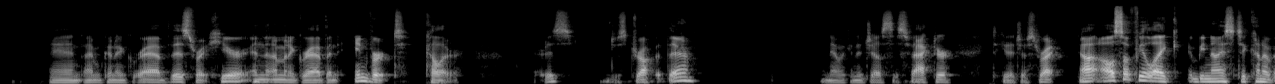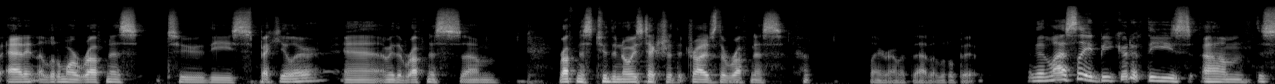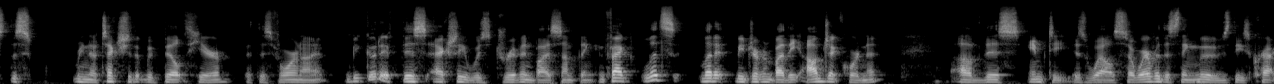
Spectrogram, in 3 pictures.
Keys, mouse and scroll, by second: 1.0 click, 1.1 click, 2.3 shift+a, 11.2 middle click, 13.1 click, 15.2 middle click, 15.8 middle click, 16.6 middle click, 17.4 middle click, 20.2 middle click, 20.6 middle click, 21.0 middle click, 21.6-22.9 middle drag, 23.0 middle click, 23.9 middle drag, 24.4 click, 27.0 click, 27.7 click, 28.6 click, 29.2 click, 32.6-34.7 drag.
